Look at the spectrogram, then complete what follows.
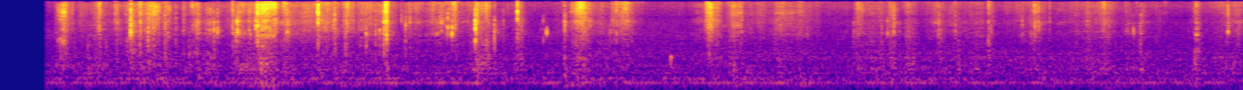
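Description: Paper crinkling and tearing in quick small rustles as a cat chews on it, busiest in the first half, over a faint steady low hum.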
